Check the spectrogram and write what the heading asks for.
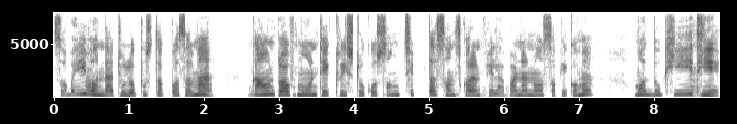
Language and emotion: Nepali, sad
